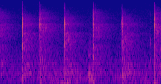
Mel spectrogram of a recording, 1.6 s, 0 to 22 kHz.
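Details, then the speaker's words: 2009 Yamaha YFZ450R ATV no-start diagnosis, fuse good, key on, start button pressed with starter wire disconnected: seven crisp, sharp clicks in under two seconds with no cranking; starter solenoid closing the contactor as it should. "you're actually just going to be listening for the scylla need to actually close here and you'll hear a pretty loud click"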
